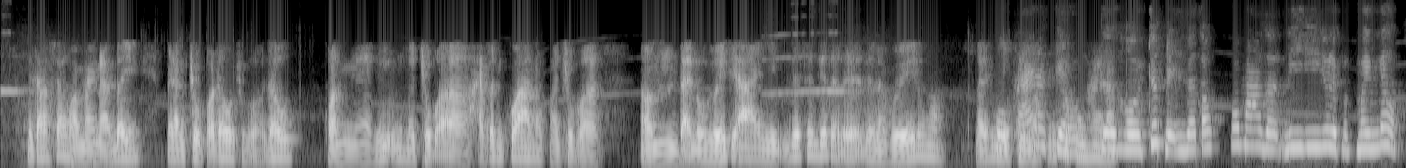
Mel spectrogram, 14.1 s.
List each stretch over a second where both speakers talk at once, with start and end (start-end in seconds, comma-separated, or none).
9.9-11.2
